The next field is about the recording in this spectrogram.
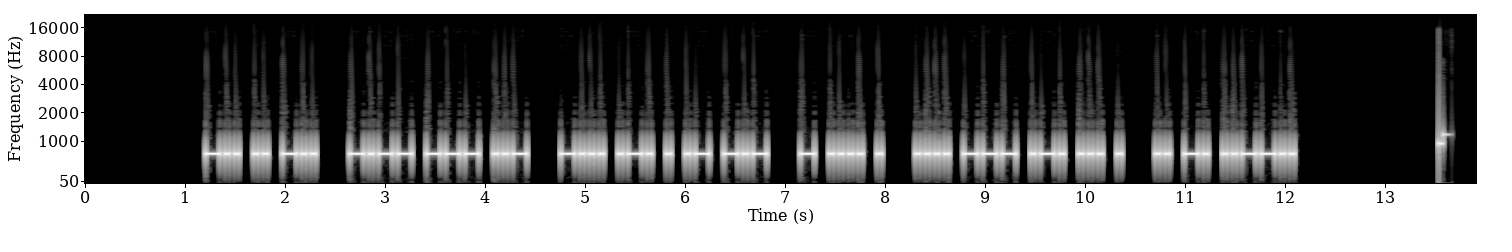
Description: Morse code, heard as a keyed tone, about 25 wpm, 700 Hz. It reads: DID YOU BREAK THE HORSE IN?
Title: Sentences from Top 1000 Words - Review Part 6 - 25wpm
